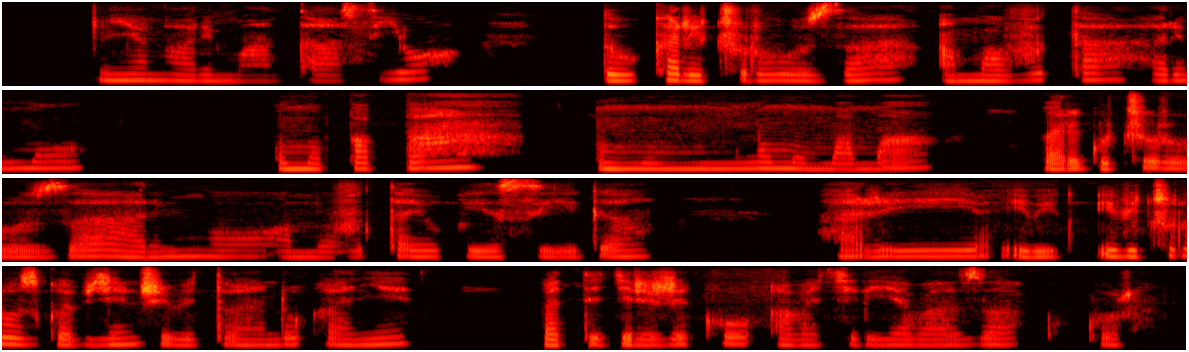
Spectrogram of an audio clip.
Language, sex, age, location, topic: Kinyarwanda, female, 18-24, Nyagatare, health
